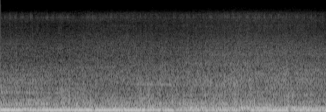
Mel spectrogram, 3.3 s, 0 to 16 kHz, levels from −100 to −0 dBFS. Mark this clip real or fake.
fake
